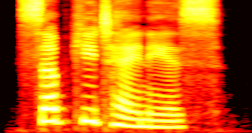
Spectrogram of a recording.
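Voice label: "subcutaneous", British English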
